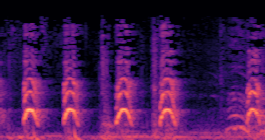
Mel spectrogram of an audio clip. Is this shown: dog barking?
yes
